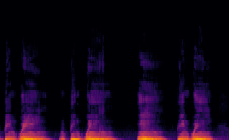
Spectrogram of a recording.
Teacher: Observe que o I é mais forte, tanto que daria até para você colocar um acento hipotético em cima do I, o que prova que o I é uma vogal e o U é uma semivogal.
